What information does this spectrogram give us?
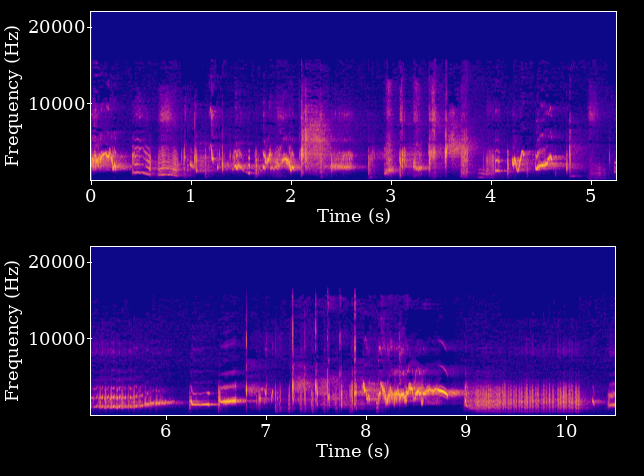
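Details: Pet budgerigar, a male, warbling at his mirror: continuous busy chatter of clicks, squeaks and rising and falling whistled notes, with a buzzy rasping phrase near the end.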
